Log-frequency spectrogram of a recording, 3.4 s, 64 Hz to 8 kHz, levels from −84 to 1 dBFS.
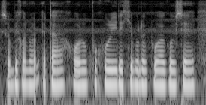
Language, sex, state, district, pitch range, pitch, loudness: Assamese, male, Assam, Sonitpur, 155-165 Hz, 160 Hz, -18 LUFS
